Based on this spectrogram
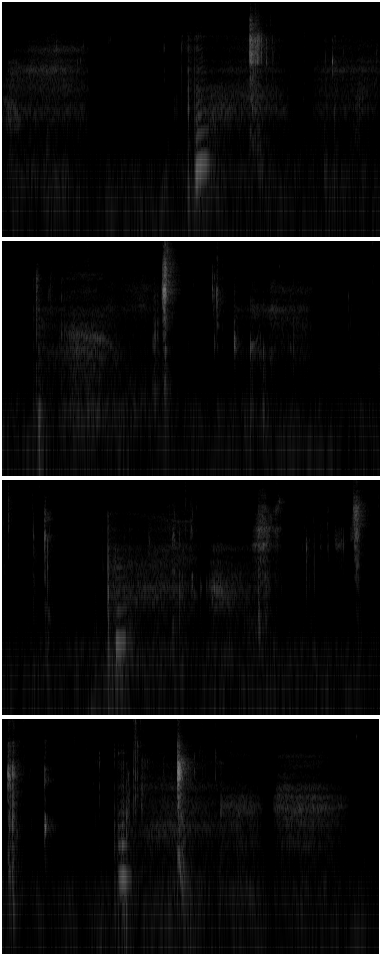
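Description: Chewing of a mouthful of cake while being fed: soft, moist crunches and smacks come in irregular bursts with short pauses between them, quiet and alone with no talking.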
